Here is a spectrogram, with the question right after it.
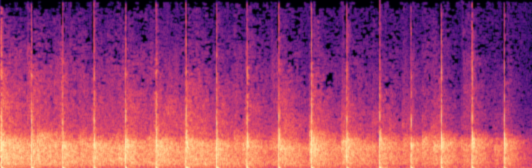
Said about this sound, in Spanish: Un, aplauso al Señor. Gloria a Dios por eso.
